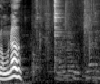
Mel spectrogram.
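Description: An elderly woman's voice speaking briefly and stopping about half a second in, followed by faint background noise.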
